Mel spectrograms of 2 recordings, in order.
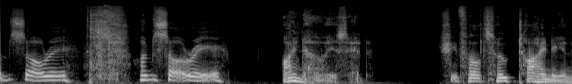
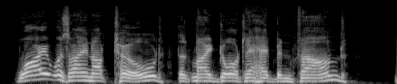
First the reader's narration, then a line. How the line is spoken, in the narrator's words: Ned demanded, his voice ringing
